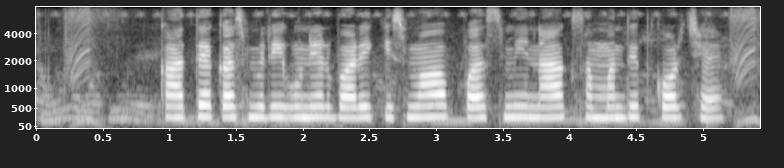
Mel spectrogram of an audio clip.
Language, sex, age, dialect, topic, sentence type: Magahi, female, 18-24, Northeastern/Surjapuri, agriculture, statement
